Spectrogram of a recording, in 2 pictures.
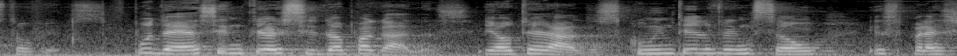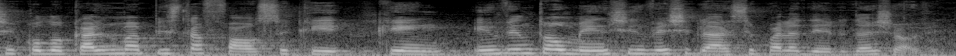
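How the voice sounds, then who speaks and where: A young female performer playing a composed, knowing gentleman in a 1940s-style amateur radio drama, reciting formally and deliberately. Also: a little high, slight background noise, close to an everyday voice.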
